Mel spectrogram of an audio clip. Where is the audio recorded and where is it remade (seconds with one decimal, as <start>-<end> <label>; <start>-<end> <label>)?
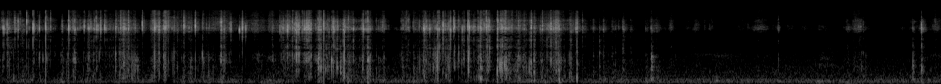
0.0-1.1 recorded; 1.1-2.8 remade; 2.8-5.2 recorded; 5.2-5.8 remade; 5.8-6.4 recorded; 6.4-7.1 remade; 7.1-9.4 recorded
